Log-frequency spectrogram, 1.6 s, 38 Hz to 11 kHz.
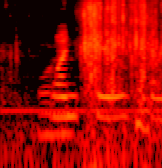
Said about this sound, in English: Now, what I contend is that I can, by folding a piece of paper, I guarantee I can go further than those two, and I'll take 4 seconds to build my airplane.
